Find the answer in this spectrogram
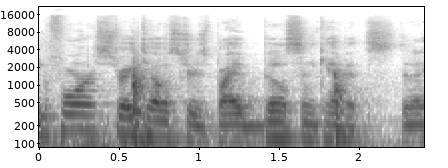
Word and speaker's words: Sienkiewicz: But, man, if you really want something that's you've never seen before, Stray Toasters by Bill Sienkiewicz. Did I say it right? Sienkiewicz.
